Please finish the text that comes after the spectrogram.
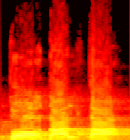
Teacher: জিব্বার আগার সামনের উপরে 2 দাঁতের গোড়ার সঙ্গে লাগে ত, দাল, তা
